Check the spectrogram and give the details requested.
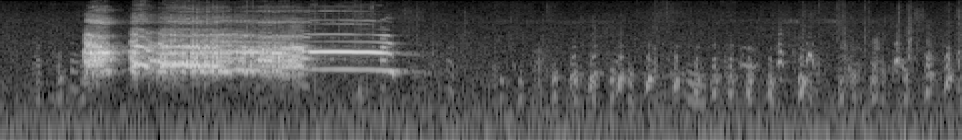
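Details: Rooster gives one loud, harmonic-rich crow lasting about two seconds that ends in a falling tail, followed by soft, scattered hen clucks.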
